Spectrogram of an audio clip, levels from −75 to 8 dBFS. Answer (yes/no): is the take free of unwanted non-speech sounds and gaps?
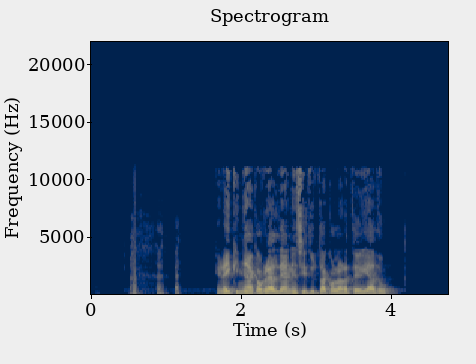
no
